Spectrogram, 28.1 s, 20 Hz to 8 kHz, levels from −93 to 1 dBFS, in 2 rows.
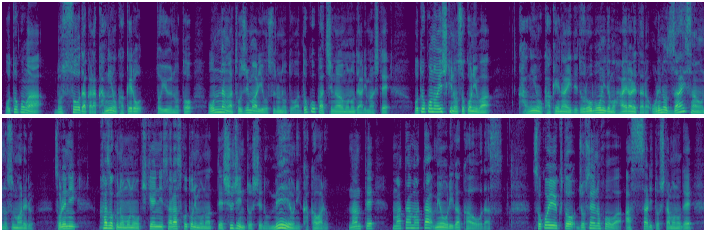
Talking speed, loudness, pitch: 310 characters per minute, -32 LUFS, 125 Hz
